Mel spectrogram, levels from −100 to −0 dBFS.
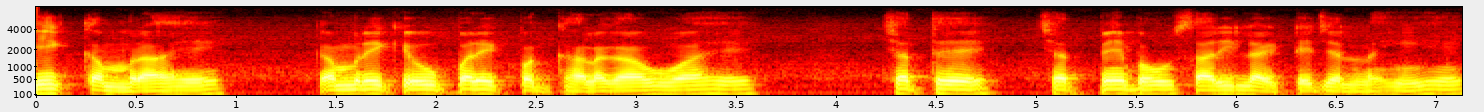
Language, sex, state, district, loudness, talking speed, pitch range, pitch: Hindi, male, Uttar Pradesh, Lalitpur, -14 LUFS, 175 wpm, 95-115 Hz, 110 Hz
